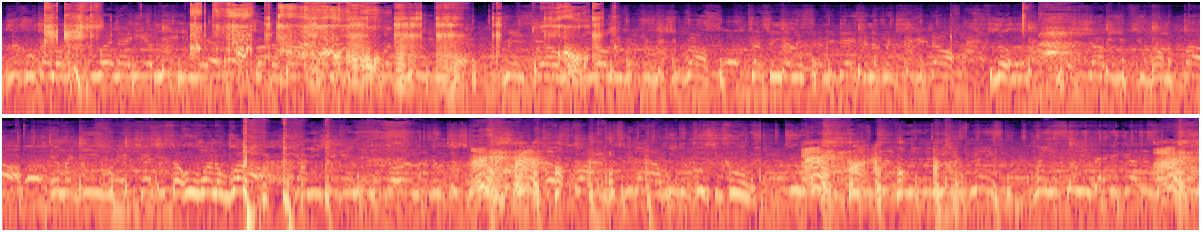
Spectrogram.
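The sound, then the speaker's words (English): Coughing from a person trying to hold it back: a run of harsh bursts in the first few seconds, then softer throat and breath sounds with scattered further coughs through the rest. “I was trying to do all that to hold my cough”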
